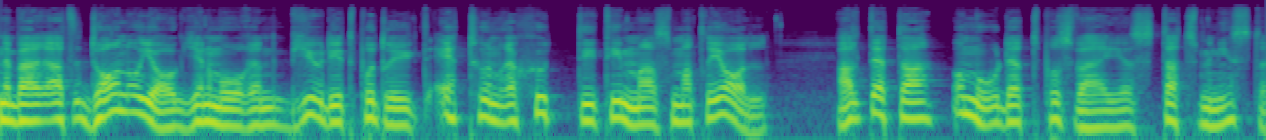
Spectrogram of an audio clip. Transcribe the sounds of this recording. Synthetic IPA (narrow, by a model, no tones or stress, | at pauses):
nːəbæːɾat̪d̪ɑːnɔjɑːɡjeːnɔmoːɾənbjʉ̟ːd̪ɪt̪pʰɔd̪ɾyːkt̪ɛt̪hɵnd̪ɾaɧɵt̪ːɪt̪ʰɪmːaʂmat̪ɾɪɑːl | alt̪̚d̪ɛt̪ːaɔmːuːd̪ət̪pʰɔsvæɾjəsːt̪ɑːt̪smɪnɪst̪ə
